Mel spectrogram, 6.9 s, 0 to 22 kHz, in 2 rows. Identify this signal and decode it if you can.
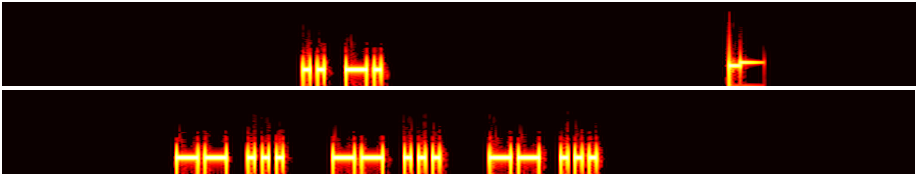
Morse code, heard as a keyed tone, about 44 wpm, 700 Hz. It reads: IN MS MS MS
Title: US States Repeated 3x 45wpm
